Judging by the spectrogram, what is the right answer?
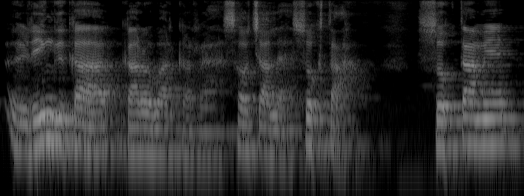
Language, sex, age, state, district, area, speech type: Hindi, male, 60+, Bihar, Samastipur, urban, spontaneous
